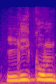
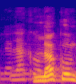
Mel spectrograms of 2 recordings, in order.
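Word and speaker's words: لَكُمْ: up on a pronoun, you can't say li. You say la. Okay, it's the same lam, harf of jar, But the only time it's pronounced la is when it's working on a pronoun.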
